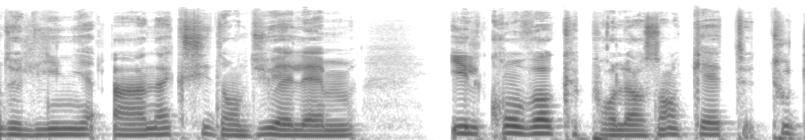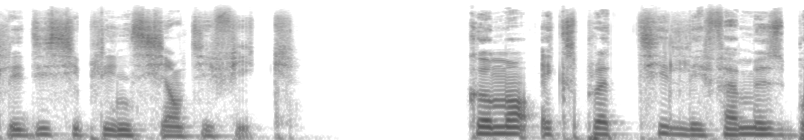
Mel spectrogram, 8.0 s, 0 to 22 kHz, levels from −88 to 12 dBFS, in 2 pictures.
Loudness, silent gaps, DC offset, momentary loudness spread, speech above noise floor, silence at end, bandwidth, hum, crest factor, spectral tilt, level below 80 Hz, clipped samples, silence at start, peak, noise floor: -28 LUFS; 2.18-2.23 s, 5.73-6.35 s; under 0.1%; 9 LU; over 61 dB; 0.05 s; 18 kHz; none; 20 dB; -4 dB/octave; -48 dBFS; under 0.1%; 0 s; -10 dBFS; under -90 dBFS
